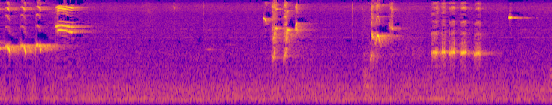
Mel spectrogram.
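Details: Orange-banded thrush song for training caged birds: scattered bursts of high chirps, trills and short whistles separated by pauses of quiet hiss.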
